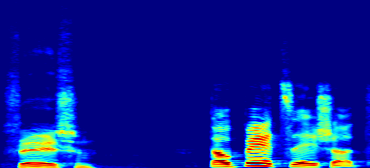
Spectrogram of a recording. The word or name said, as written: saeaeschen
